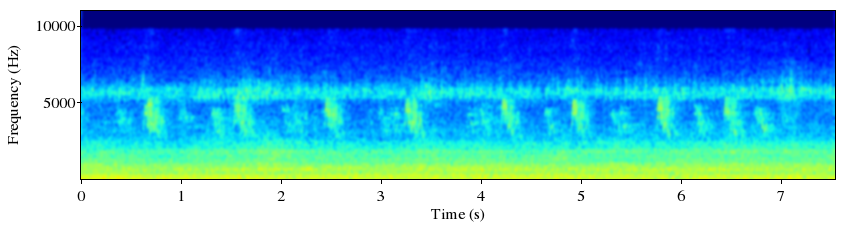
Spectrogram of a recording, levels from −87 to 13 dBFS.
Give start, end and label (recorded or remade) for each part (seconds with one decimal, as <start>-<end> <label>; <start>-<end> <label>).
0.0-7.5 recorded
